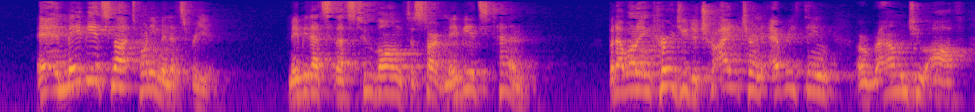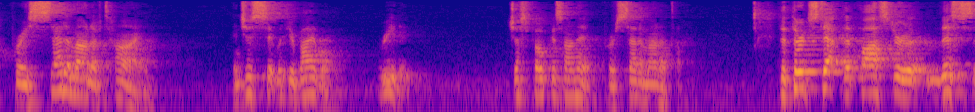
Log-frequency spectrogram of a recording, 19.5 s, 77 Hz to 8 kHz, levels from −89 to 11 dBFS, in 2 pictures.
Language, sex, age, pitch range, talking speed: English, male, 40-59, 145-200 Hz, 190 wpm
